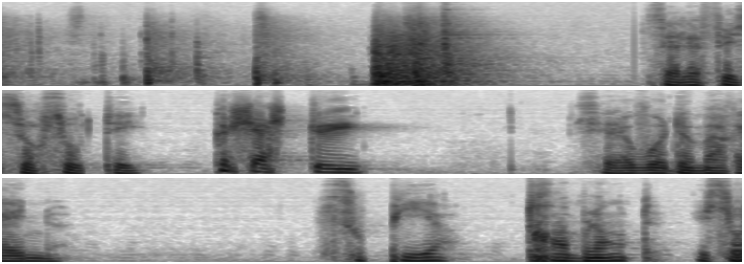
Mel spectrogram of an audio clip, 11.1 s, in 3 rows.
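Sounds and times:
door closing with heavy thud: 0.0 - 2.6
speech: 3.3 - 5.6, 6.6 - 7.8, 9.0 - 11.0.

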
